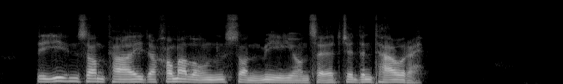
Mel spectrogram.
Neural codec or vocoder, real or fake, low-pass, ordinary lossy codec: codec, 16 kHz in and 24 kHz out, 0.6 kbps, FocalCodec, streaming, 2048 codes; fake; 10.8 kHz; Opus, 32 kbps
